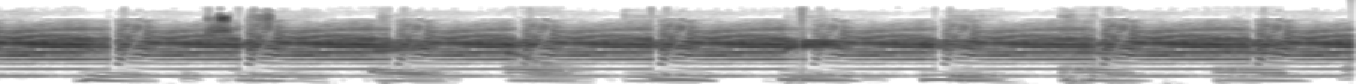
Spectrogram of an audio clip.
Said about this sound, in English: It's about the air horn.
